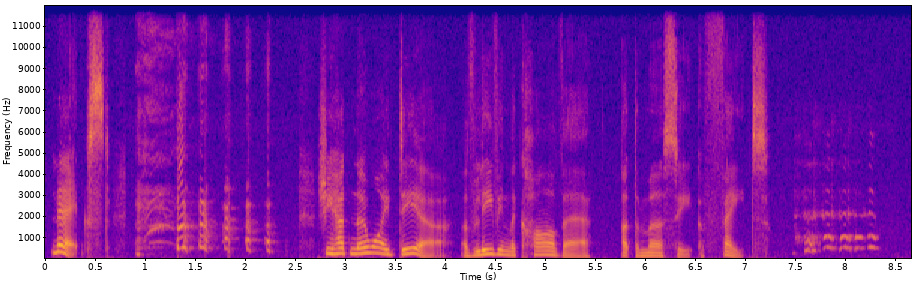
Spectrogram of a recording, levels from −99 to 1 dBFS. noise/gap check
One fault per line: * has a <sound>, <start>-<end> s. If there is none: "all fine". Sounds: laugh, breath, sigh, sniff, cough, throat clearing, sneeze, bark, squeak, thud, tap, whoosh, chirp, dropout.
* has a laugh, 0.9-2.4 s
* has a laugh, 7.5-8.4 s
